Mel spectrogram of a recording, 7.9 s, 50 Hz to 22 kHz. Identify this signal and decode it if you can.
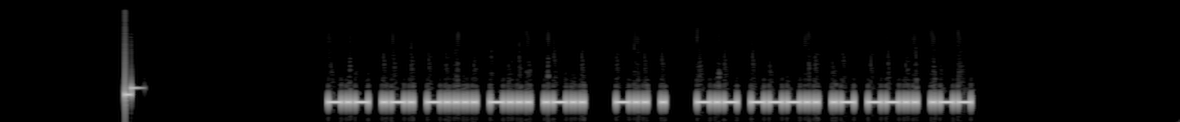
Morse code, heard as a keyed tone, about 40 wpm, 700 Hz. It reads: KR6BL DE K8AZW
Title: USA Callsign DE Callsign - 5 Characters - 40wpm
